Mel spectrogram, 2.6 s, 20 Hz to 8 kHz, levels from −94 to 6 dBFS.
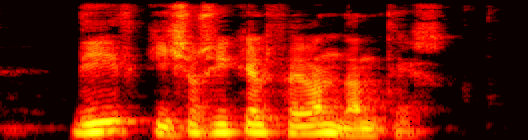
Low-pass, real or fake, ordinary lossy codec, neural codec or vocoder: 7.2 kHz; real; Opus, 64 kbps; none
